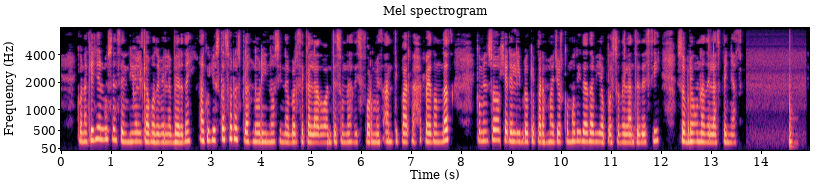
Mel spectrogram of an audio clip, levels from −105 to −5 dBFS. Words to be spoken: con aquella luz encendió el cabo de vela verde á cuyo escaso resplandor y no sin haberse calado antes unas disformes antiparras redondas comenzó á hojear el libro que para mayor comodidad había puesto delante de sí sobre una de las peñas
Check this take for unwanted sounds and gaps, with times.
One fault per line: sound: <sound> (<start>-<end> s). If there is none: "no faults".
sound: thud (14.6-14.8 s)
